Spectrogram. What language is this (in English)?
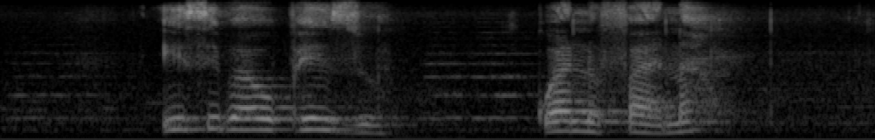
South Ndebele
